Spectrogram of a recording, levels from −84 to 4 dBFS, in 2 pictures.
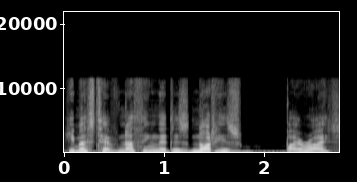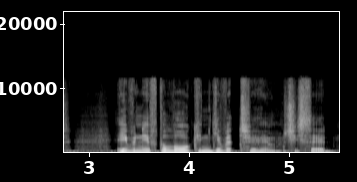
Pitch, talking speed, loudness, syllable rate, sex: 140 Hz, 230 wpm, -20 LUFS, 5.1 syllables/s, male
